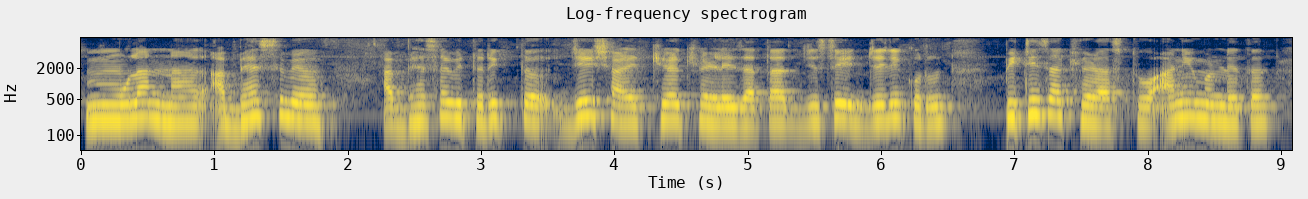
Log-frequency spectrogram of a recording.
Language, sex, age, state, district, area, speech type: Marathi, female, 30-45, Maharashtra, Osmanabad, rural, spontaneous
